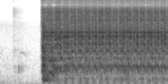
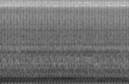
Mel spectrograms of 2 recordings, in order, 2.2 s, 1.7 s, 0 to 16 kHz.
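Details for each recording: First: Mercury 9.9 outboard run in a water tub after sitting two years: catches, runs rough and loud about three seconds, stalls, then fires again after a pause; hard starting after storage. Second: Mercury 9.9 four-stroke outboard that sat two years, run with Seafoam in the fuel to clean the carburetor, after turning in the idle screw: a steady, even idle with no hunting or misses.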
